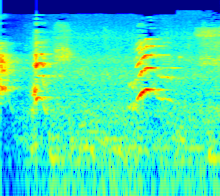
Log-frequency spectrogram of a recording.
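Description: A dog giving three short, high-pitched yips, each one rising and then falling in pitch, the last a little longer than the others.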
